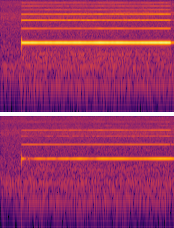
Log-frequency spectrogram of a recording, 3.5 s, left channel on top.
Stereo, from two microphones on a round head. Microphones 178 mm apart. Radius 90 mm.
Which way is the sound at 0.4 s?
60° left (ahead or behind).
